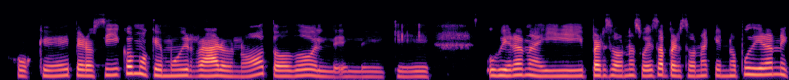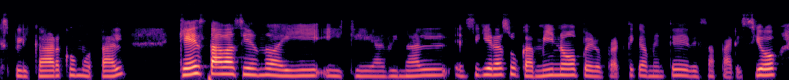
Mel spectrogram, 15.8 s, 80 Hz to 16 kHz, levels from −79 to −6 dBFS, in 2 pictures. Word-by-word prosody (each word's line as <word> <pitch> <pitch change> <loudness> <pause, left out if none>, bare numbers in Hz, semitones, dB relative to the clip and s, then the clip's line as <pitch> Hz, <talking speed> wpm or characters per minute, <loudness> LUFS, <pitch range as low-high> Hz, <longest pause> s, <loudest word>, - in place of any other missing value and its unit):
Okey, 225 +2 -3
pero 230 -2 +3
sí 250 +3 -4
como 310 -4 +3
que 240 -2 0
muy 230 +1 -1
raro, 220 -1 +5
¿no?, 215 +9 -1
todo 225 0 0
el 205 -3 -5
el 195 0 -10
que 195 -1 -8 0.5
hubieran 235 +2 +2
ahí 220 -1 -2
personas, 230 -1 +1
o - - 0
esa 230 +3 +3
persona 225 0 -1
que 230 -1 -6
no 225 +1 -5
pudieran 275 +2 +2
explicar 215 -2 -1
como 235 -3 -6
tal, 215 +8 -2 0.5
qué 265 +3 +9
estaba 295 -1 +8
haciendo 265 -3 -1
ahí, 230 -1 -1
y 220 -2 -9
que 210 -1 -9
al 205 - -10
final 215 +1 -5 0.3
él 220 -6 -11
siguiera 260 +3 0
su 275 +1 -5
camino, 245 +3 0
pero 210 -3 -4
prácticamente 230 +3 -7
desapareció, 210 +5 -2
225 Hz, 150 wpm, -24 LUFS, 215-250 Hz, 0.5 s, qué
